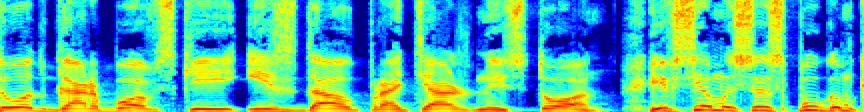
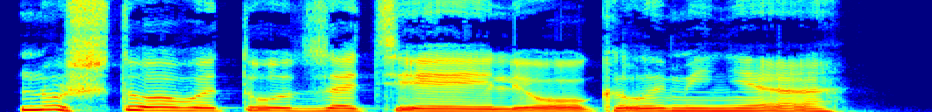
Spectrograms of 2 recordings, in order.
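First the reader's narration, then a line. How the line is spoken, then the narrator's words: Whining voice. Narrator (Russian): ноющим голосом произнес он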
